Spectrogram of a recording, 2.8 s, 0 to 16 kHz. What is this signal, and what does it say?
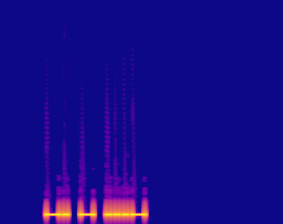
Morse code, heard as a keyed tone, about 28 wpm, 700 Hz. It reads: NTV
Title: All Cut Numbers - 3-Digit 28wpm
